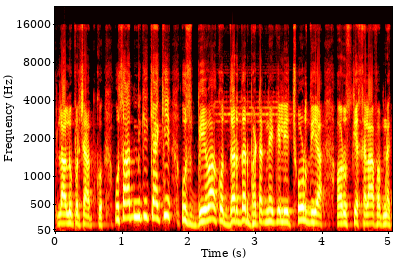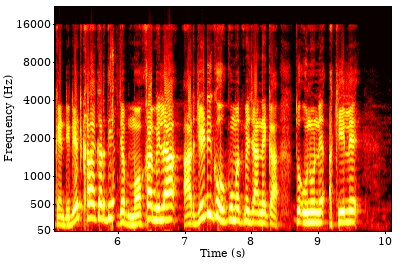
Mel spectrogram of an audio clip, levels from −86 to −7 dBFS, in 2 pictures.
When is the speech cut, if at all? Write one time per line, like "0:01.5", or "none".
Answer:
0:06.0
